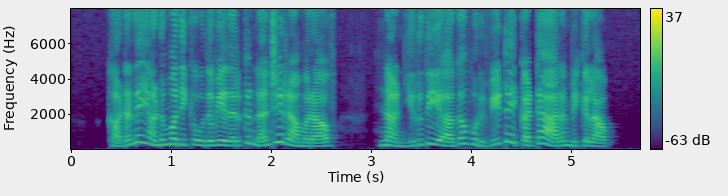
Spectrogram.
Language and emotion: Tamil, happy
